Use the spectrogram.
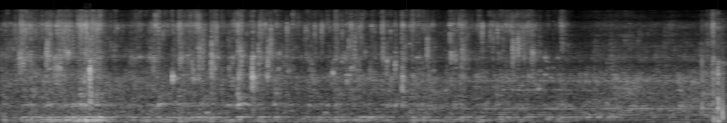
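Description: Tap water runs steadily into a sink during face washing, a continuous close splashing stream with small shifts in flow and no voices.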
